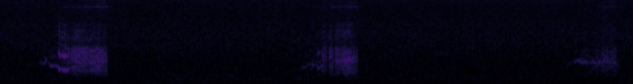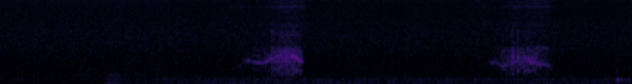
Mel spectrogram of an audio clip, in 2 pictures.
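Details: Pet ferret fast asleep and snoring: five soft, breathy snorts come every two to three seconds over a steady low hum.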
